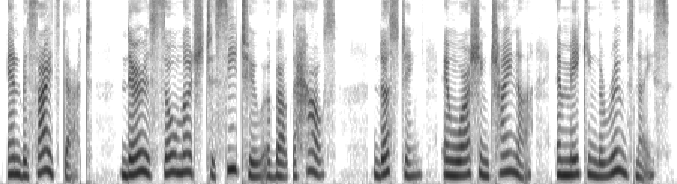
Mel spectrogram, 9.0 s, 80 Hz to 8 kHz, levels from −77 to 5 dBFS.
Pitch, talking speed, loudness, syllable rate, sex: 245 Hz, 140 wpm, -16 LUFS, 4.3 syllables/s, female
